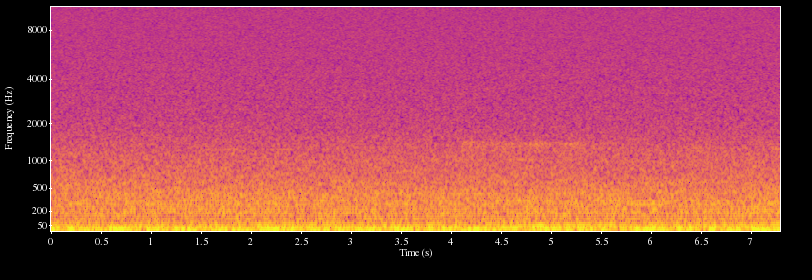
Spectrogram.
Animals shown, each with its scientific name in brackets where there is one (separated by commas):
American Crow (Corvus brachyrhynchos)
